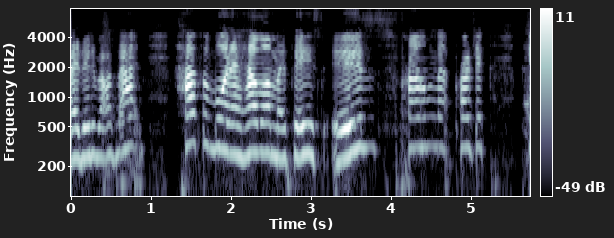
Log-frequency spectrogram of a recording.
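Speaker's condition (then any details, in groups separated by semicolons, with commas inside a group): Cerebral palsy, spastic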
